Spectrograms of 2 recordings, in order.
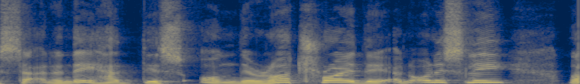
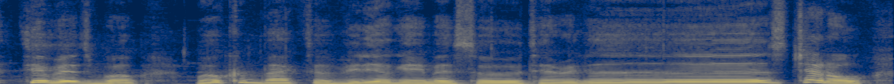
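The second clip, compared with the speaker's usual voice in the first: YouTuber impression. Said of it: "I can't really do his voice".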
